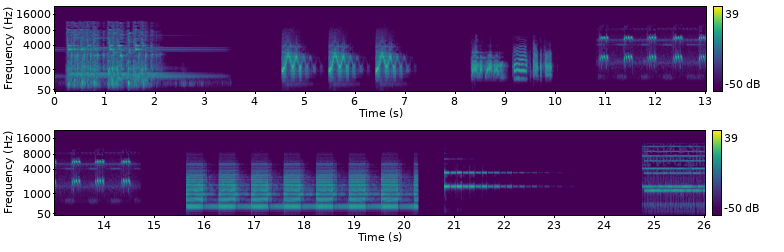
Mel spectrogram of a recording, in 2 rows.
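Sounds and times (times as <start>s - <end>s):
quick chirping beeps: 10.9s - 14.7s.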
